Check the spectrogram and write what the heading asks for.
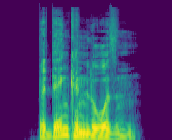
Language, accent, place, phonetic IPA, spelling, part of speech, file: German, Germany, Berlin, [bəˈdɛŋkn̩ˌloːzn̩], bedenkenlosen, adjective, De-bedenkenlosen.ogg
- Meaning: inflection of bedenkenlos: 1. strong genitive masculine/neuter singular 2. weak/mixed genitive/dative all-gender singular 3. strong/weak/mixed accusative masculine singular 4. strong dative plural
